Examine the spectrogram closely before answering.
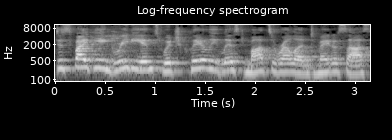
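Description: A woman's intonation is lively, with noticeable background noise behind her. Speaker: news reporter on podcast. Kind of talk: news reading. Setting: stage with audience.

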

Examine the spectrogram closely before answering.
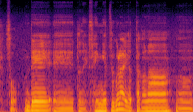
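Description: Here a man talks at a fairly slow pace with a medium pitch. His intonation is lively. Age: 30s. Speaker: podcast host, coffee vendor. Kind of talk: casual monologue. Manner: halting.

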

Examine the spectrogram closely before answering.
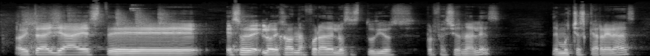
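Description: Music plays in the background as a man speaks. His loudness stays very even and his intonation is monotone and flat. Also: medium pitch for a man, moderate pace. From Mexico City. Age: 20s. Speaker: podcast co-host. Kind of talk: casual chat.

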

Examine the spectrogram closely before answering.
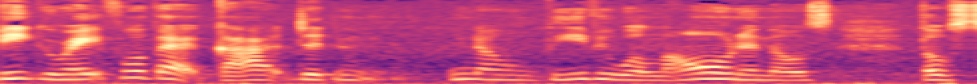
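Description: A woman talks here. Noticeable noise fills the background. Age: 30s. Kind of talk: personal testimony monologue. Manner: casual, filler-heavy with frequent laughs.

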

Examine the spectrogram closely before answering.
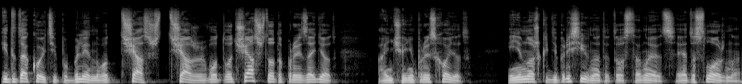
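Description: Very fast and fairly low in pitch, a man speaks with ordinary pitch variation and very even loudness. The recording is very clean against a silent background. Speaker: podcast host. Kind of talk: casual banter.

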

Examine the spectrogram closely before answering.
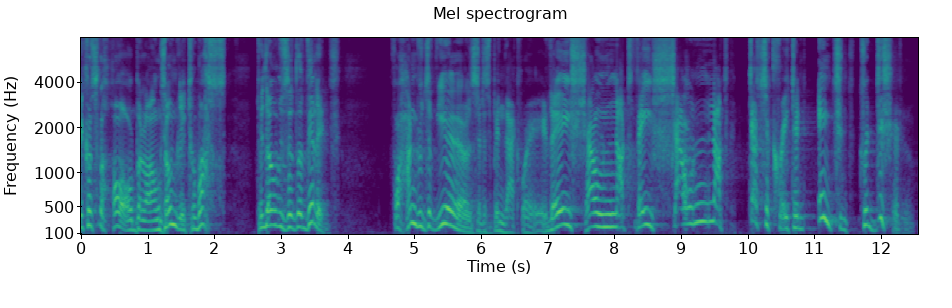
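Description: Putting on a character voice, a man speaks fairly slowly at a high pitch, with very wide pitch swings and long, frequent pauses. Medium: audio drama. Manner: archaic thee-thou speech.

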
